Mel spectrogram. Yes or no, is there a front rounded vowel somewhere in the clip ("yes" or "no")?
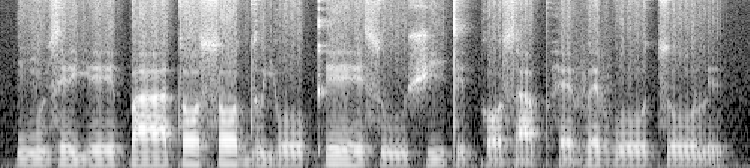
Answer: no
